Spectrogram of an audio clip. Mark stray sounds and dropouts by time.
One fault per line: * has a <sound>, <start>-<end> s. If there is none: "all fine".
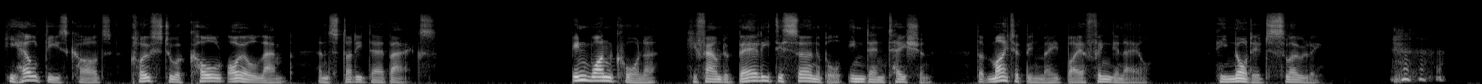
* has a laugh, 13.9-14.5 s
